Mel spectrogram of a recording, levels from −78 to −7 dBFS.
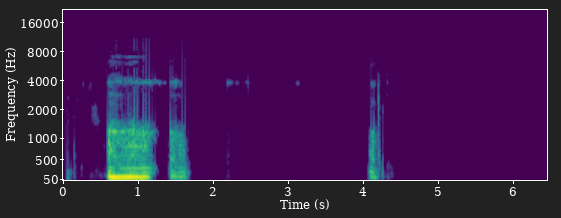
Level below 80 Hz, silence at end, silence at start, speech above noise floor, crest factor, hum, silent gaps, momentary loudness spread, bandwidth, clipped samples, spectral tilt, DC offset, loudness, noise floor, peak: -36 dBFS; 2.3 s; 0.6 s; over 74 dB; 20 dB; none; 2.04-2.08 s, 2.96-3.01 s, 3.39-3.43 s, 3.68-3.83 s, 3.99-4.03 s; 20 LU; 7.4 kHz; under 0.1%; -8.5 dB/octave; under 0.1%; -17 LUFS; under -90 dBFS; -2 dBFS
